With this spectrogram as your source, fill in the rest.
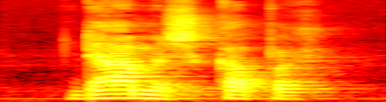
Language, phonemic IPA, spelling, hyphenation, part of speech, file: Dutch, /ˈdaː.məsˌkɑ.pər/, dameskapper, da‧mes‧kap‧per, noun, Nl-dameskapper.ogg
- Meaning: a women's hairdresser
